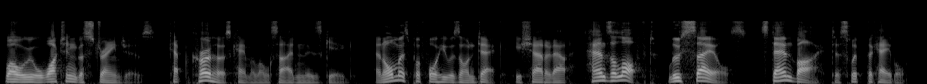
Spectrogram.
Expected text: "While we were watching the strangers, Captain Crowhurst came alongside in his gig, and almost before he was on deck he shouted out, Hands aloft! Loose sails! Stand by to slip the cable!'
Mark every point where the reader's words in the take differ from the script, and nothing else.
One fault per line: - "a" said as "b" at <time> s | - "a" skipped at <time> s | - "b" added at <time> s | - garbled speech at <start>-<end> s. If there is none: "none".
none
